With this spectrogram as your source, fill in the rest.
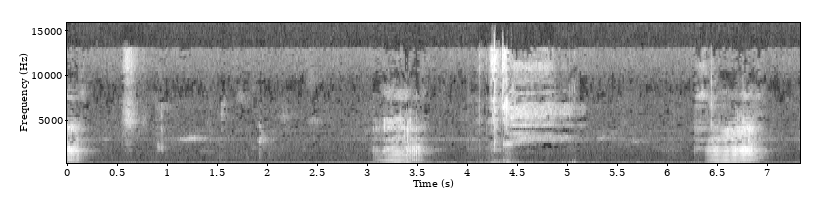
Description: Like humans, cats may snore if they have a stuffy nose.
